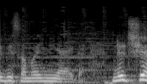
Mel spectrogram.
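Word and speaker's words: Nietzsche: نیٹشے ہم بولتے ہیں نیچا، اس کا صحیح تلفظ ہے، میں نے جو اہل زبان سے سنا.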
